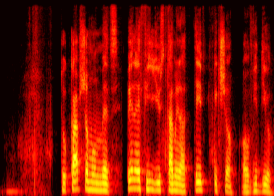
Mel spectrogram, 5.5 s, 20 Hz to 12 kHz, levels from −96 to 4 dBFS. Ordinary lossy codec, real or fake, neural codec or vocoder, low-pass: none; fake; codec, 24 kHz, 3 kbps, HILCodec; 10.8 kHz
